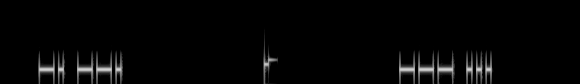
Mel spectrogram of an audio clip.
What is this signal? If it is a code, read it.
Morse code, heard as a keyed tone, about 25 wpm, 700 Hz. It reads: NG OS
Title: Top Two Letter Combinations in Words 25wpm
